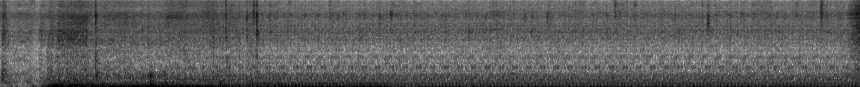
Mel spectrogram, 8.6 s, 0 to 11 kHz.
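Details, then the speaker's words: VW Touran 1.9 TDI BLS diesel, cold start at 13.5 °C coolant, first start after injector work for periodic misfire and smoke; catches quickly and settles into a steady, even idle with no misfire; normal cold start. "Ну ось зовсім інший історія завелась півтику все чітко той таке"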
